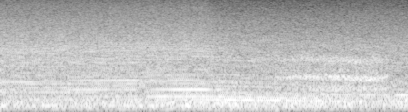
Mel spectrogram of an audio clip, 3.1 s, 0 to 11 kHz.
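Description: A race car in NASCAR Heat 5 scrapes along the wall, a steady grinding screech over the engine roar, fairly faint with no talking.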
